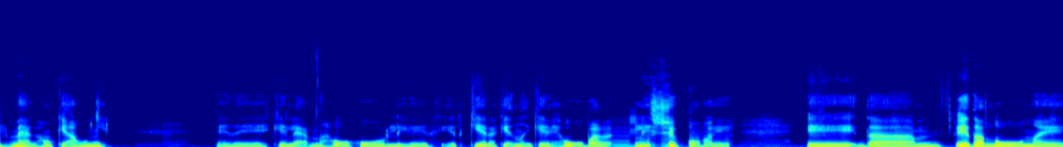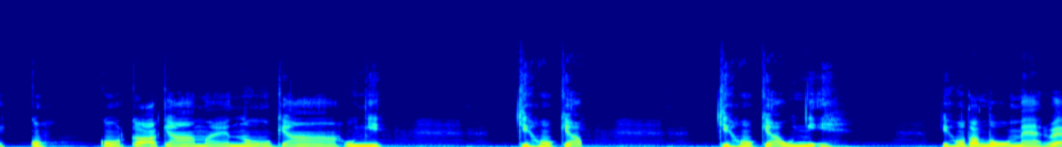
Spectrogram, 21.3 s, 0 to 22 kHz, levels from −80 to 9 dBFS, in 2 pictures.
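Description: From 6.12 to 7.37 s, new audio likely arrived too slowly and the software kept refilling the gap by looping a tiny stretch of about 7.5 ms while most of the real speech was skipped. That repetition imposes a fixed 134 Hz buzz, giving robotic sound from repeated short buffers: a rigid, metallic drone that only loosely tracks the speech.

At 16.43 s the player fetched or queued the same stream segment twice, so about 2.0 s of speech plays again through 18.43 s. The stream segment repeated is heard as a brief blip at the jump back, followed by a replay of the passage just heard.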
